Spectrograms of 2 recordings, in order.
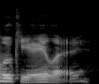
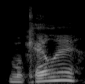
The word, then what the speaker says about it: Mukiele: It's not Mukiele. Mukele.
